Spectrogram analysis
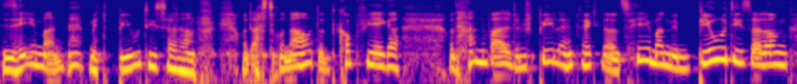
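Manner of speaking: high, rising, unhinged glee; manic laughing explanation. A narrator's reading. Johanna explains the joke to the headhunters, manic and high. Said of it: "den Witz zu erklären".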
